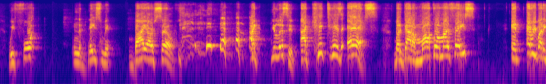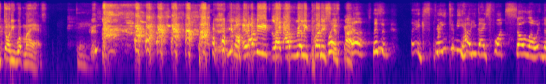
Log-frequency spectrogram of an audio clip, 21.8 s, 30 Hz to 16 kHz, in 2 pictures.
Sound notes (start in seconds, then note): 3.5 Gary laughing; 12.8 laughing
